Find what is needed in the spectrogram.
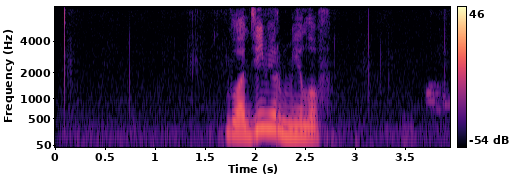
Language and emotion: Russian, neutral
